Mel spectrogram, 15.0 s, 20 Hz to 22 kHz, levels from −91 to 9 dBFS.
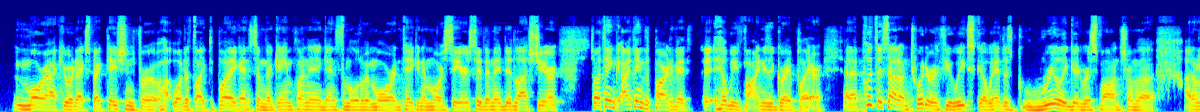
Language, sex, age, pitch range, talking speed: English, male, 20-39, 110-130 Hz, 270 wpm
